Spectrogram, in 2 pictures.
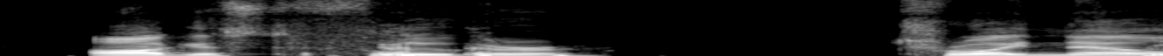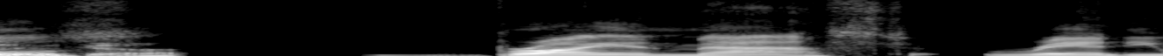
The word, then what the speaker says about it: Pfluger: I believe the P is silent. August Pfluger, Troy Nels, Brian Mast, Randy Weber, Marionette Miller Meeks.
